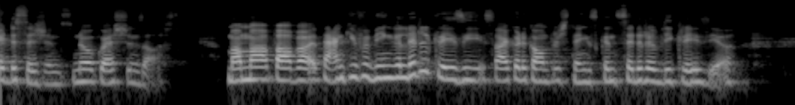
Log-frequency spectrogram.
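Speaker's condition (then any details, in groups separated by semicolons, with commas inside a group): No condition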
